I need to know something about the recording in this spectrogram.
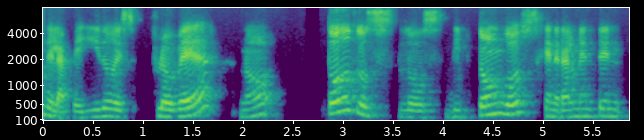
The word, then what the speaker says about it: Flaubert: pronunciación del apellido es Flaubert, ¿no? Todos los diptongos, generalmente en francés, tienen un solo sonido. Entonces, el caso de AU, el sonido es de una O, tal cual, la O del español, ¿no?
